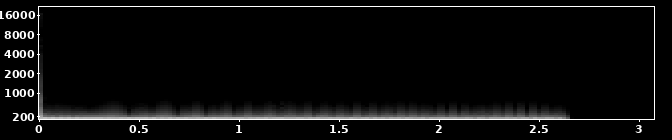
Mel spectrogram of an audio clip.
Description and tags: Sub Rush 4
big, boom, cinematic, dark, design, low, rush, sample, sound, sub, tuned, wobble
